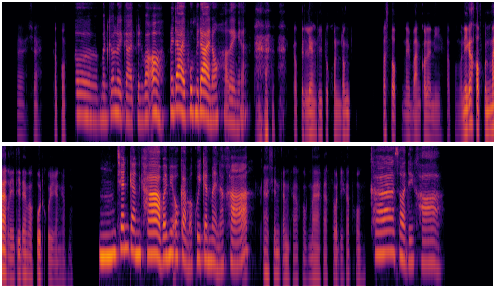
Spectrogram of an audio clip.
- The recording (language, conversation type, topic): Thai, unstructured, คุณคิดว่าการพูดความจริงแม้จะทำร้ายคนอื่นสำคัญไหม?
- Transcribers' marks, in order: chuckle; other background noise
